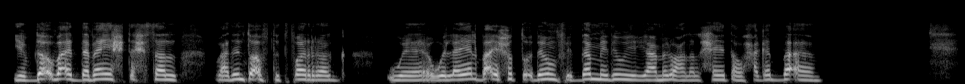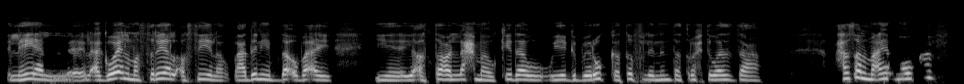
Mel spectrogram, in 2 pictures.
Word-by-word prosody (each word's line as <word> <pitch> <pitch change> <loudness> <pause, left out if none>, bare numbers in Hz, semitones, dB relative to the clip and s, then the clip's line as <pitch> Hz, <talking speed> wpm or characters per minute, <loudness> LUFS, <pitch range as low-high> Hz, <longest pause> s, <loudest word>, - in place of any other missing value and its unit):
يبدأوا 200 +6 +3
بقى 250 -1 +5
الدبايح 230 +3 +2
تحصل 220 -2 0 0.4
وبعدين 215 +3 +1
تقف 215 - +2
تتفرج 205 -1 -1 0.4
و 200 0 -1
والعيال 215 +4 +2
بقى 240 - +2
يحطوا 255 - -3
ايديهم 235 - +2
في 205 - -8
الدم 235 +5 +1
دي 220 +2 -1
ويعملوا 205 -1 0
على 195 0 -6
الحيطة 210 +1 -4
وحاجات 205 +4 -6
بقى 200 -2 -1 1.5
اللي 205 +1 -1
هي 240 0 +4
ال 195 -2 -5
الأجواء 200 +8 +4
المصرية 245 +2 +2
الأصيلة، 225 -3 -2
وبعدين 195 +7 0
يبدؤوا 220 0 0
بقى 210 -1 0
ي 190 - -6 0.4
يقطعوا 195 +3 0
اللحمة 220 -2 +1
وكده 220 +4 0
ويجبروك 205 +3 0
كطفل 220 +1 -4
إن 205 0 0
أنت 215 0 -2
تروح 215 +1 -6
توزع، 210 -2 -1 0.8
حصل 270 +1 +4
معايا 245 +3 +2
موقف 260 +5 -4
215 Hz, 130 wpm, -23 LUFS, 200-235 Hz, 1.5 s, بقى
